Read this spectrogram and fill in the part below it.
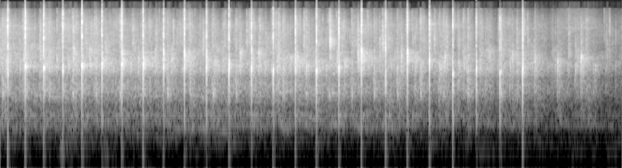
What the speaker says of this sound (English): can we give all the panelists a round of applause for all the candidates?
